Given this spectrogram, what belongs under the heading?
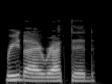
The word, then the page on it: redirected: British English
